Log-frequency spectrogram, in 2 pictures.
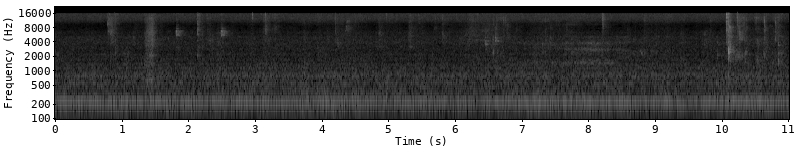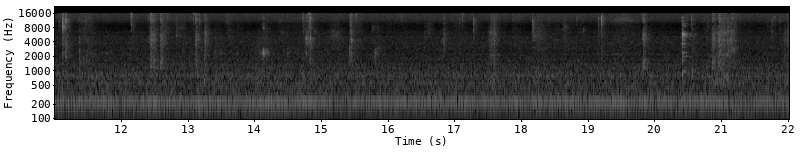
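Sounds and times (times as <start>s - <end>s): steady low hum: 0.0s - 22.0s
chewing with wet smacking: 0.7s - 3.4s, 9.7s - 22.0s.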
